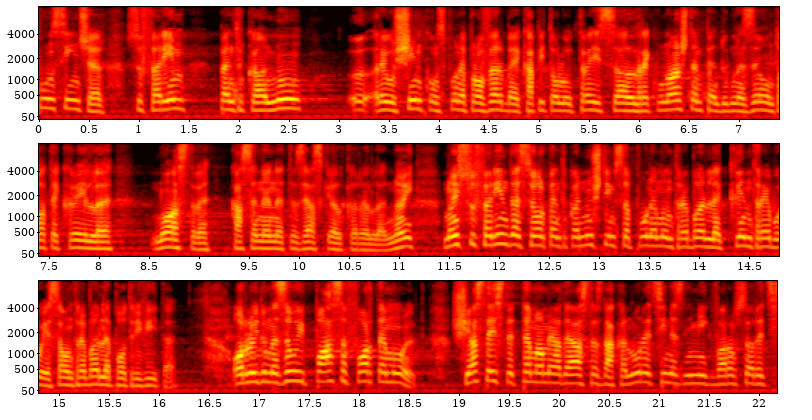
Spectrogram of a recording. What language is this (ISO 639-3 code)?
ron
